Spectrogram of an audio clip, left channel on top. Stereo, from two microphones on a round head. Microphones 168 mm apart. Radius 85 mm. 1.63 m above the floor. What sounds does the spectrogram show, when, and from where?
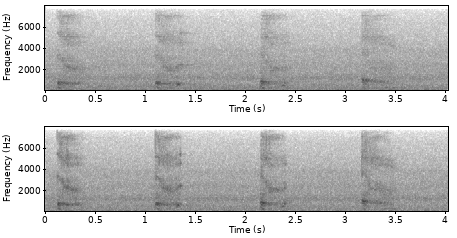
0.1 s a cough: 55° right (ahead or behind), 0.6 m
